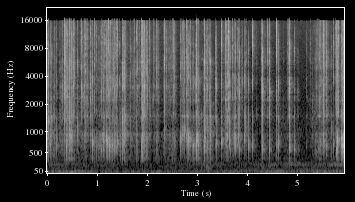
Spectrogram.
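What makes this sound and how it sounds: Long fingernails scratch and flick the yellow plastic bristles of a small round hairbrush with a pink plastic body. It makes a dense, quiet run of bright, dry crackling and rapid clicking, like crinkling, with short snaps that stop almost at once. There is almost no low end.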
